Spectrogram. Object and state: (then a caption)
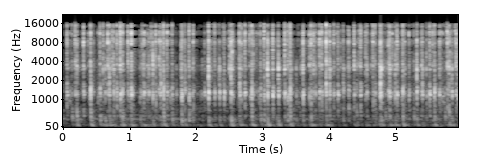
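Plastic mechanical keyboard. Fingertips of both hands type rapidly on a full-size ASUS ROG Claymore Core mechanical keyboard with plastic keycaps on Cherry MX Red switches, a metal plate, a hollow case and RGB backlight. A dense, steady stream of short plastic key taps is heard, each clack dying away almost instantly, with a bright, clicky ring around 1.1 kHz over a soft, low bottoming-out thud.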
